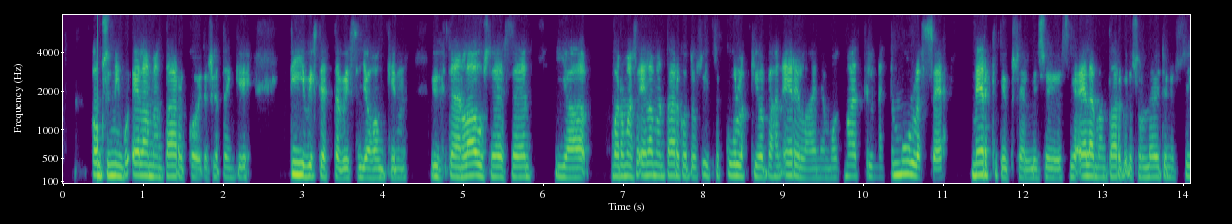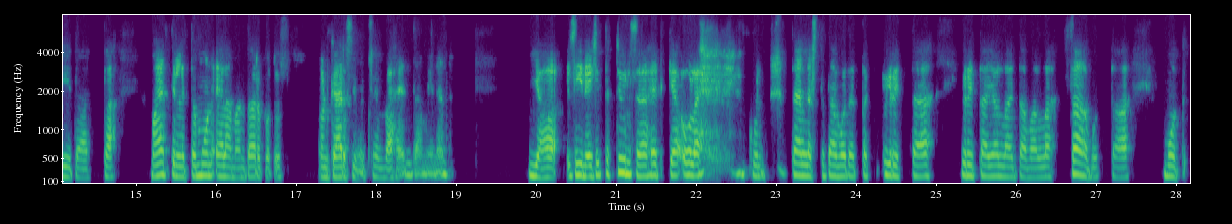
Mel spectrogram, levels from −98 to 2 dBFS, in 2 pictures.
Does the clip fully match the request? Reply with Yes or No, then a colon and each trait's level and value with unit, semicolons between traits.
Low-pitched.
No: medium, 185 Hz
